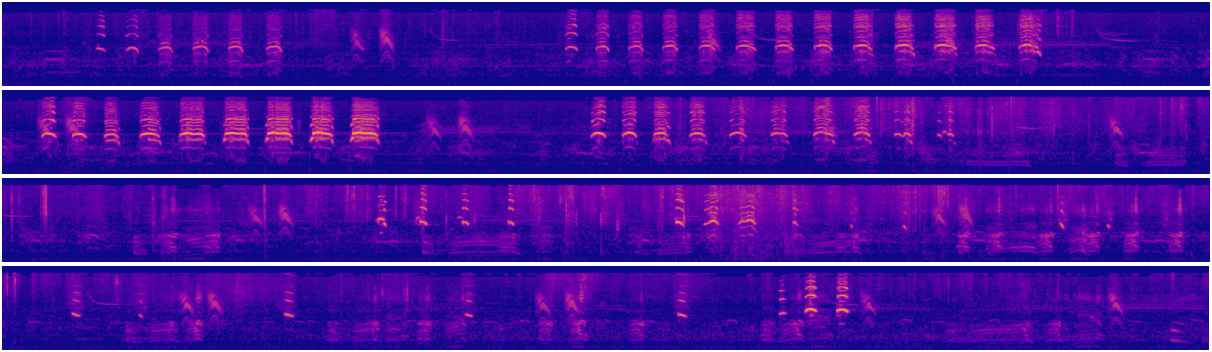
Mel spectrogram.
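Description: Ospreys calling: fast runs of high, whistled chirps, about five a second, in four bouts over the first half, loudest around ten seconds in. In the second half, as one osprey flaps onto the other's back, there is a brief flutter of wings and quieter, lower wavering calls.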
